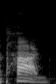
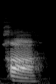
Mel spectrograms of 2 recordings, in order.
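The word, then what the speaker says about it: Pagh: The Pog, or however it's pronounced. Yeah, paw.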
